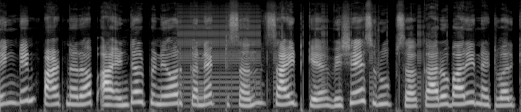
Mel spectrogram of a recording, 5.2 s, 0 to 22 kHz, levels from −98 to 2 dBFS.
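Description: A hard, raspy buzz with a dense stack of harmonics sits under the speech from 1.78 to 2.61 s, steady at 217 Hz and about 21 dB below the talker. This is GSM phone buzz: a nearby 2G handset in a call transmits radio bursts 217 times a second, and the audio circuitry rectifies them into an audible tone. From 2.67 to 4.48 s the buzz breaks into even ticks with a longer 217 Hz buzz twice a second, roughly 20 dB down. These are GSM signalling bursts, which a nearby phone sends in sparse groups while its user stays silent during the call.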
